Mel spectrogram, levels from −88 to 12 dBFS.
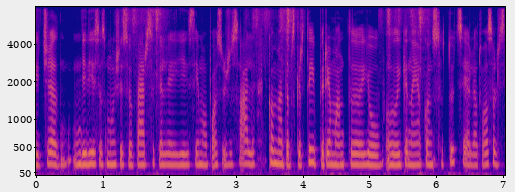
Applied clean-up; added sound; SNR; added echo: none; Rattle (instrument); 18 dB; none.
